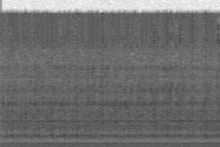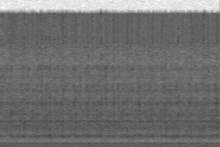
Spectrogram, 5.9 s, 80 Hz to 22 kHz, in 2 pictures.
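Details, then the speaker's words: BMW 730d with M57 (306D3) diesel at idle; uneven ticking clatter about 2-3 per second over low idle hum; owner suspects maybe two cylinders, cause unconfirmed. "Вот самый тихий тоже вариант. Вот цокот появляется."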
